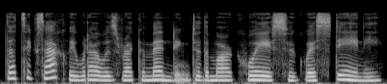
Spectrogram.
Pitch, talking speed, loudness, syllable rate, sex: 205 Hz, 170 wpm, -16 LUFS, 5.1 syllables/s, female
